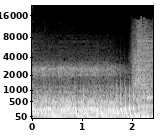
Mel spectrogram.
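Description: Channel intro music: a loud, low throbbing drone with the treble filtered away, pulses building and quickening in the second half.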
